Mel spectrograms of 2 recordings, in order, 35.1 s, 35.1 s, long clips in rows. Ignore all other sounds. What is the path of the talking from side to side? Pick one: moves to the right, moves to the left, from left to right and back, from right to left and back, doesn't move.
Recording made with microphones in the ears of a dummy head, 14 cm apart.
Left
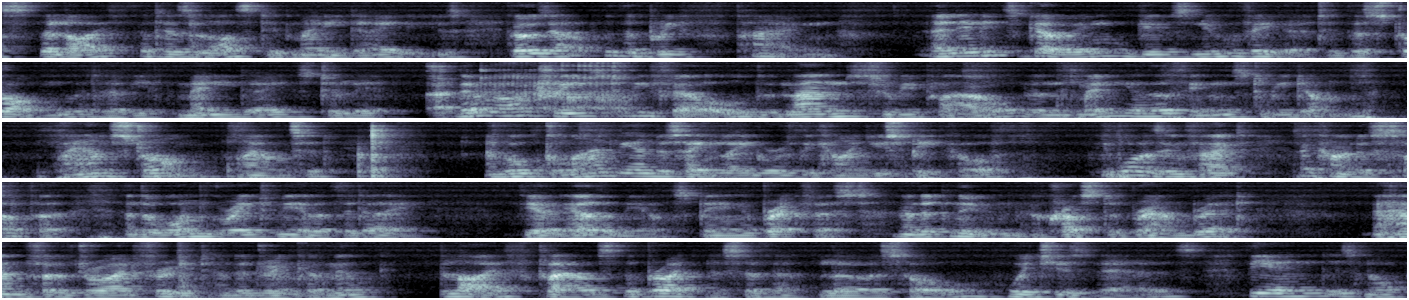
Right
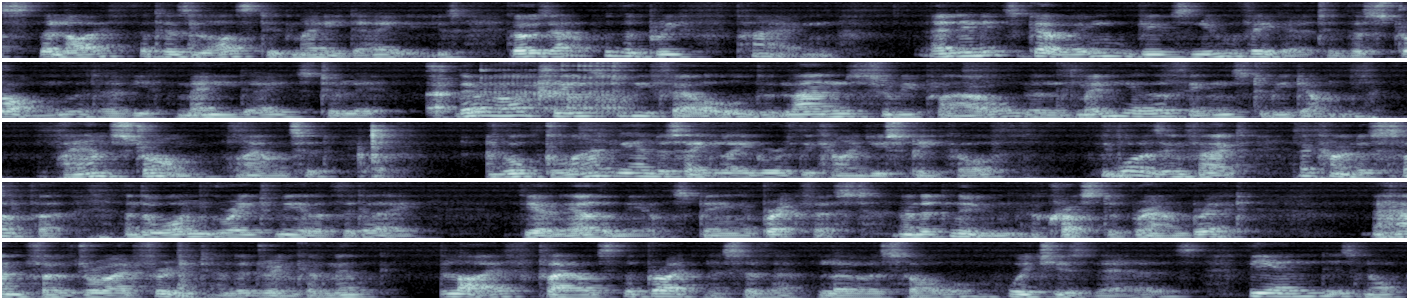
doesn't move.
